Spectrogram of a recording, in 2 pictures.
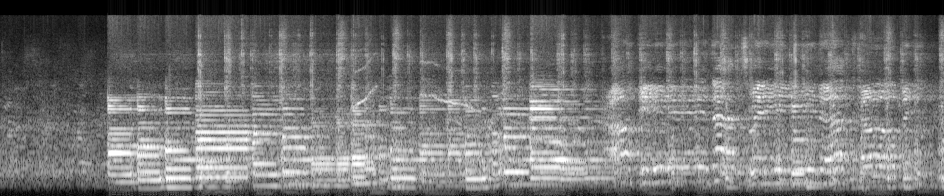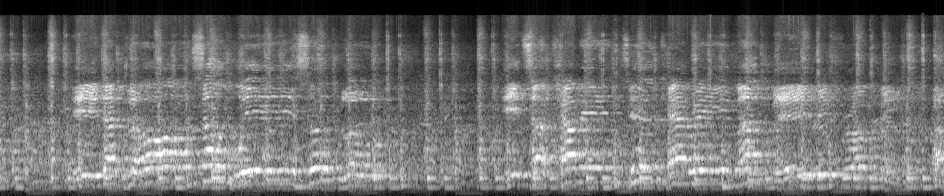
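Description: A live rockabilly band starts playing suddenly about a second in, with no singing: an electric guitar picks the melody over acoustic rhythm guitar, upright double bass and drums.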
